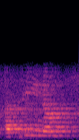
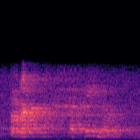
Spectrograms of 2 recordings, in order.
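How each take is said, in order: First: Said in the usual way. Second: Slow and drawn out. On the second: Shown as a demonstration. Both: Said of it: "you said them very quickly".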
